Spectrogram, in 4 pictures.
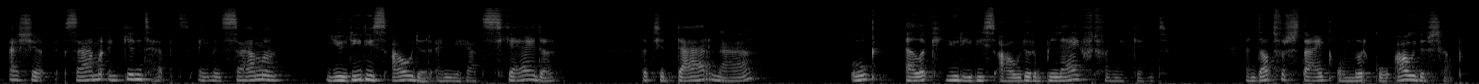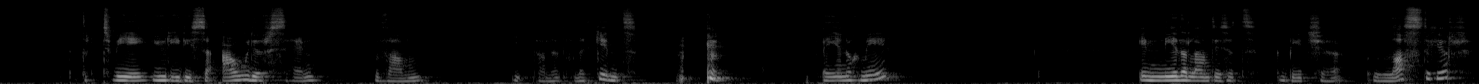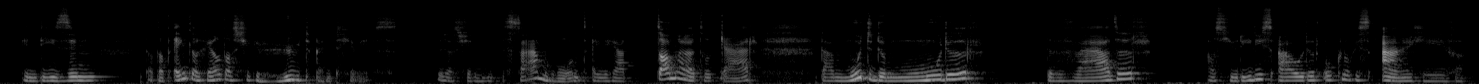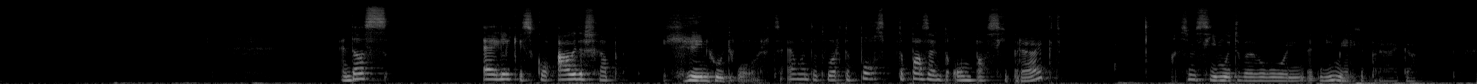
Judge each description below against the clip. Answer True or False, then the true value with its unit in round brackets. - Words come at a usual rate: False (120 wpm)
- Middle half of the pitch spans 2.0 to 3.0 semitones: False (3.9 semitones)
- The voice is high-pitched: False (180 Hz)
